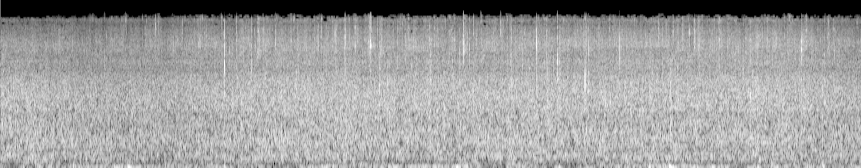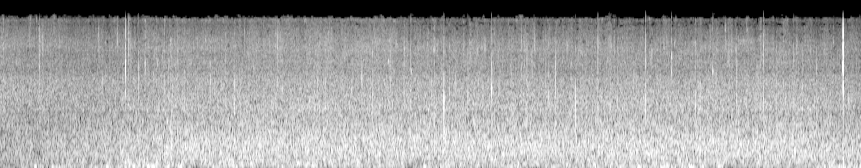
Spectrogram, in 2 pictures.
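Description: Steady rain falling through the forest, a soft even hiss with scattered drips; it grows a little louder about halfway through. A few sharp knocks sound near the end.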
